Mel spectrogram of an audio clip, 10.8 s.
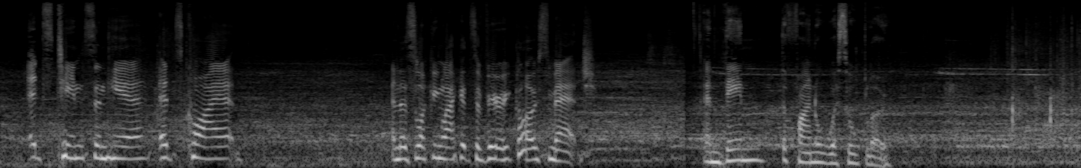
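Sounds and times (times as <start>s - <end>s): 
speech: 0.3s - 2.5s, 3.9s - 6.0s, 7.0s - 9.0s
crowd slow clapping after a 1-1 draw: 9.4s - 10.8s.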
